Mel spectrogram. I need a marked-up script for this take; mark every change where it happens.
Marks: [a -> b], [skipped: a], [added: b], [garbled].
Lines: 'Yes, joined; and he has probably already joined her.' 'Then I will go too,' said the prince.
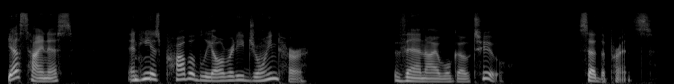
'Yes, [joined; -> highness] and he has probably already joined her.' 'Then I will go too,' said the prince.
